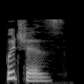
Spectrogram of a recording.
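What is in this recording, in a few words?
"witches", English, British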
